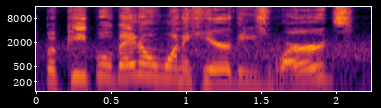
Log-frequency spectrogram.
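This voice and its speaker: A man's voice: high-pitched, lively intonation, normal speed, a little hiss or hum. A man hosting his own channel, talking in a casual monologue. He sounds earnest and preachy and often repeats himself. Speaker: channel host.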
